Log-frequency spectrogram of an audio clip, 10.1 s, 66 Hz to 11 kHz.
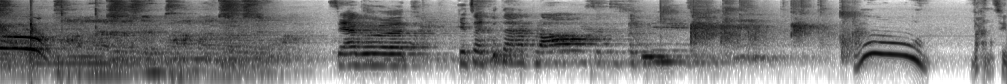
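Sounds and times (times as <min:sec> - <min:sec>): small group applauding: 0:00.0 - 0:01.1, 0:06.6 - 0:09.0.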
